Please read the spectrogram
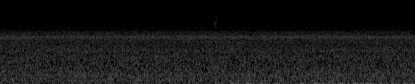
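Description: Steady hiss of the recording's background noise, room tone with no distinct events apart from a couple of very faint ticks.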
